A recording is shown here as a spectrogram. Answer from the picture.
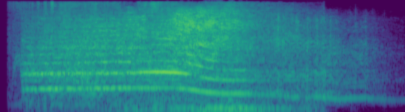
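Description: A racing engine at high revs: its pitch holds steady, then falls away as the sound fades out near the end.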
